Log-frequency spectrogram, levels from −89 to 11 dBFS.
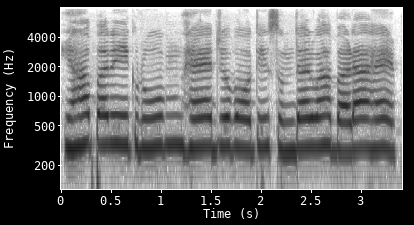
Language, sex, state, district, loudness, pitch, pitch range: Hindi, female, Uttar Pradesh, Lucknow, -11 LUFS, 300 Hz, 290-310 Hz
